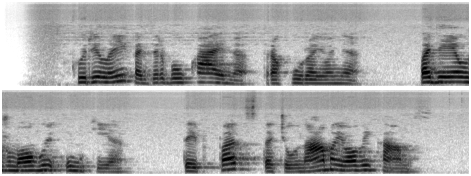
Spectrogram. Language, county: Lithuanian, Kaunas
